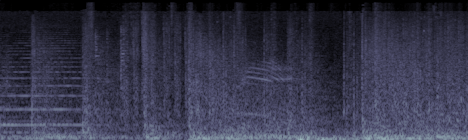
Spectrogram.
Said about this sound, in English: as they move towards us, I'll tell the infantry to open fire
